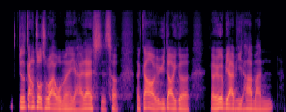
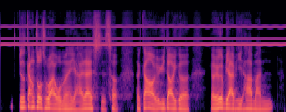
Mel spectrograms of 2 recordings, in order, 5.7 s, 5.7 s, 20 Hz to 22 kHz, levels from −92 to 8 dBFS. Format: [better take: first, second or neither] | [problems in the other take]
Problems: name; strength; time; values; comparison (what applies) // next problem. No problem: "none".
first | high-pitched whine; loud; throughout; 5 kHz, 10 dB below the speech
